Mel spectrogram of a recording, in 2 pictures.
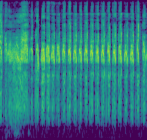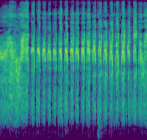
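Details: Kingfisher nestlings calling while being fed at the nest, a rapid run of rasping, clicking pulses repeated about three times a second, high and grating, with a brief rougher burst near the middle.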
